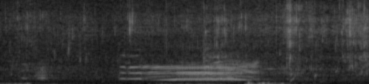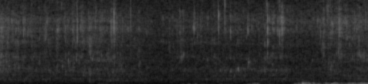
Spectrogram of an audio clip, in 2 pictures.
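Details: One greater flamingo honk, nasal and goose-like, lasting just over a second, with low thumping noises before and after.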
